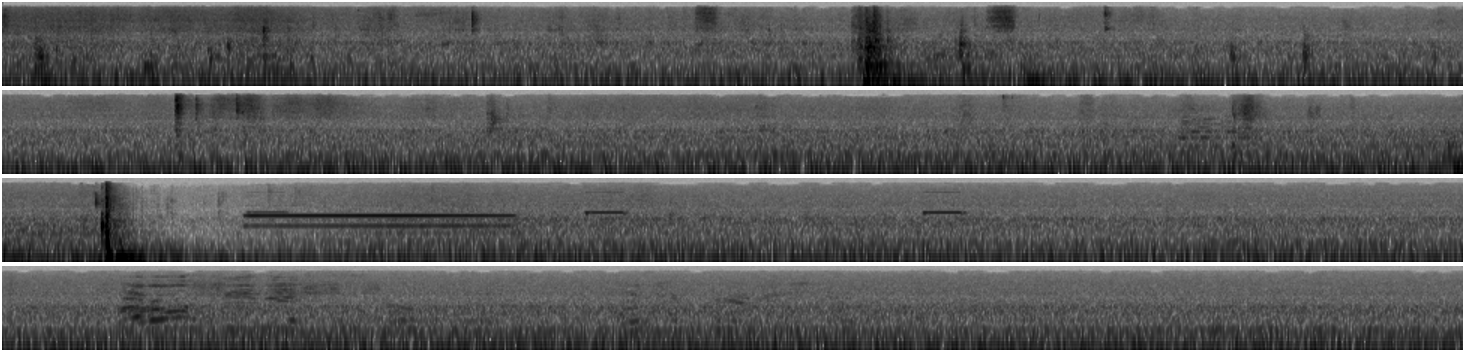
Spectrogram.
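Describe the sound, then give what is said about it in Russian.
A car engine idles with a steady, continuous low rumble, left running while the driver drops old trousers into a clothing donation box, broken by a couple of sharp thuds and a brief electronic beep partway through. “Даже не буду машину выключать.”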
